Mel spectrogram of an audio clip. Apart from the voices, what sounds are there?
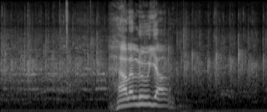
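audience clapping hands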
